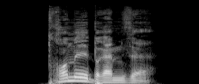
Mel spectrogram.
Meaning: drum brake
- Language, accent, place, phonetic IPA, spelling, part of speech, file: German, Germany, Berlin, [ˈtʁɔml̩ˌbʁɛmzə], Trommelbremse, noun, De-Trommelbremse.ogg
